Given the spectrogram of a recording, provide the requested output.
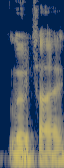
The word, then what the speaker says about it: Muay Thai: Am I saying that right? – Muay Thai.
